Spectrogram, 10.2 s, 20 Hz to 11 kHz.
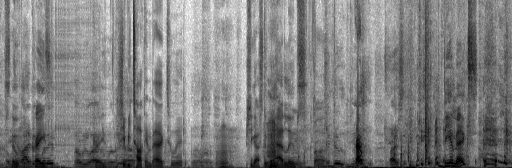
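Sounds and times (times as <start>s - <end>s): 
speech: 0.1s - 10.2s
person imitating a sharp loud dog bark: 7.1s - 7.4s
laughter: 7.1s - 10.2s.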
